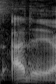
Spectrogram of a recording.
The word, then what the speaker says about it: Adey: No, it's Adey actually. Adey. Yeah, it's okay. Adey. The Y is not heavy now. Forget, you have to heavy it. It depends on your tongue. The Y is silent.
